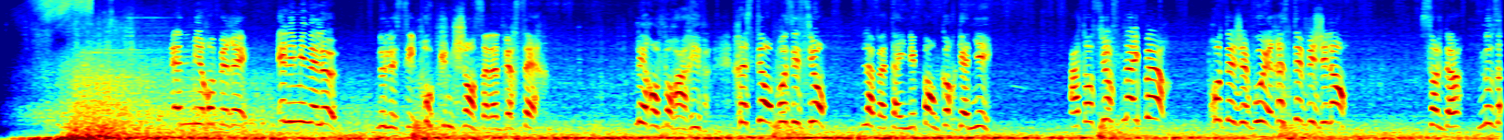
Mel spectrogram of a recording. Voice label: french video games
